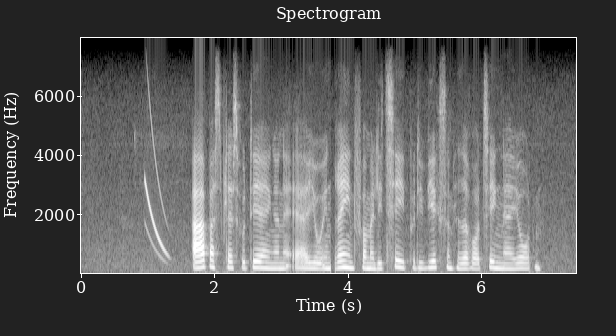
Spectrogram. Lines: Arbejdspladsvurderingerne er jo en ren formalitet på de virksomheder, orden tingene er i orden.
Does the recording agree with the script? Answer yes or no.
no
